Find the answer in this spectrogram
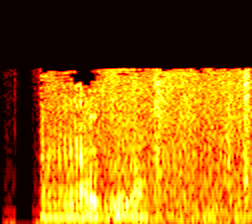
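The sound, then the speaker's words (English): A lioness walking towards a woman gives a deep, rumbling roar that starts abruptly and carries loud for nearly two seconds, rough and growling throughout, with no voices. “She sees a lion walking towards her.”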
